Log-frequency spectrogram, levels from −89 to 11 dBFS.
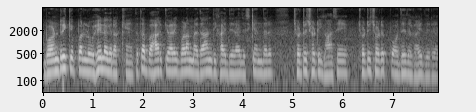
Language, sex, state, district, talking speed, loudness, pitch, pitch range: Hindi, male, Bihar, Saharsa, 210 wpm, -19 LUFS, 165 Hz, 155-175 Hz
